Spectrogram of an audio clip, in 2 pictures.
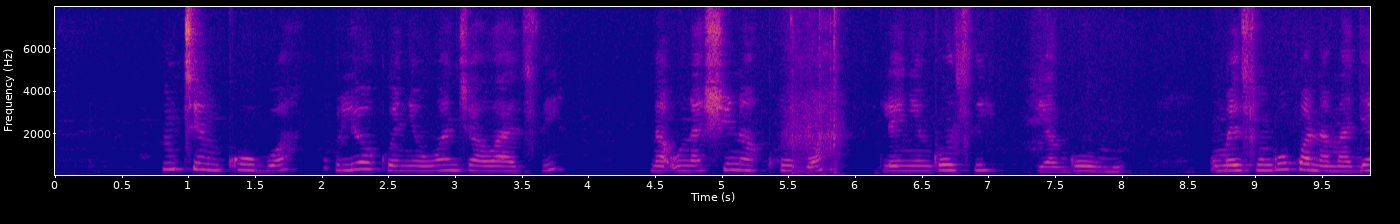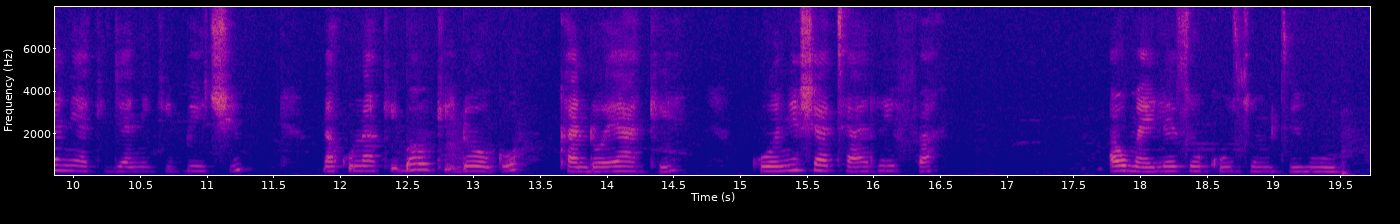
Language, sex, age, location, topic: Swahili, female, 18-24, Mombasa, agriculture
